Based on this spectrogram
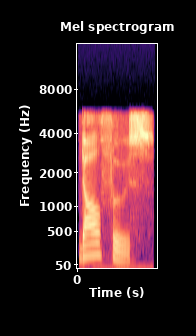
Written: Dollfuss

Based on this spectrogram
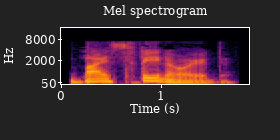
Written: bisphenoid

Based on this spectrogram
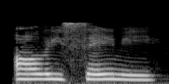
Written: allee samee

